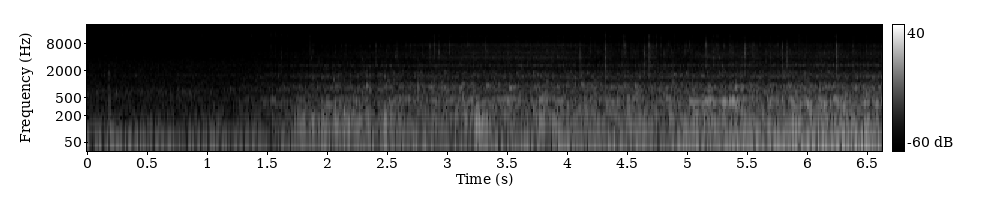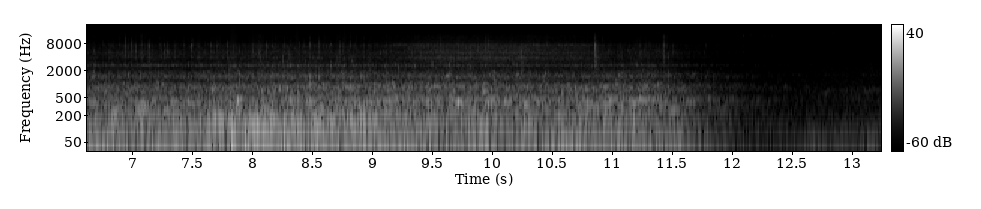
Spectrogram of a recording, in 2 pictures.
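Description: Scuba regulator exhaust: air bubbles rushing and gurgling underwater as a diver breathes out. It builds about a second and a half in and cuts off shortly before the end.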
